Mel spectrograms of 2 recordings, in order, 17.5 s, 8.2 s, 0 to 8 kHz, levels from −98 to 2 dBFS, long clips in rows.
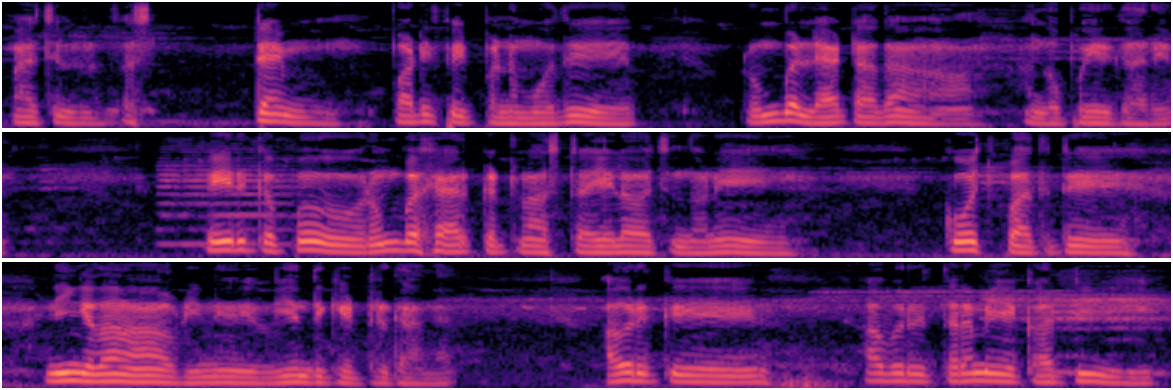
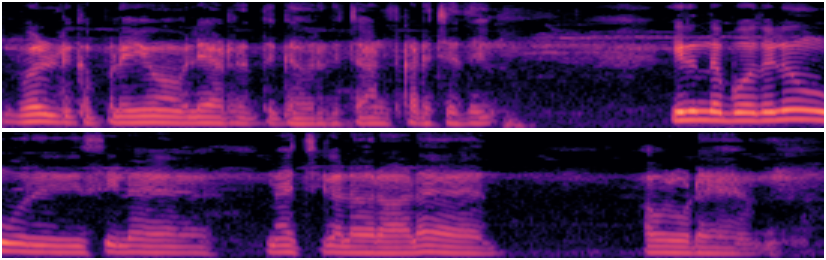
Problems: background sounds at intervals, low volume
